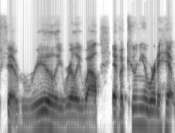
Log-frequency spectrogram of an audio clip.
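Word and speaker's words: Acuña: They do have Ronald Acuna, for those of you who watched the last video and didn't like how I pronounced it, Acuna.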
